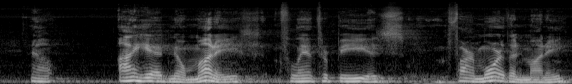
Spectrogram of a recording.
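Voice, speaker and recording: Delivered at a very slow pace with an American accent, the speech shows ordinary pitch variation. Audible room echo and noticeable background noise are present. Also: man, medium pitch for a man. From Chicago, US Midwest. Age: 70s. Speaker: retired surgeon, hall of fame inductee. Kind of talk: acceptance speech. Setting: ballroom stage with audience. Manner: hesitant, many fillers.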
